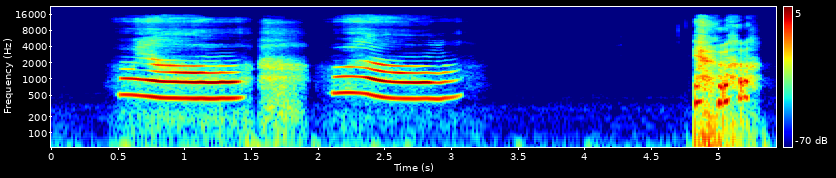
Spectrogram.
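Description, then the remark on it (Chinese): Two drawn-out, tonal meows from a clean cat with no collar sound clear, a breathy puff between them, followed by a brief pause and a short rustling burst at the end. “但是看你这么干净，也不像是流浪猫啊。”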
